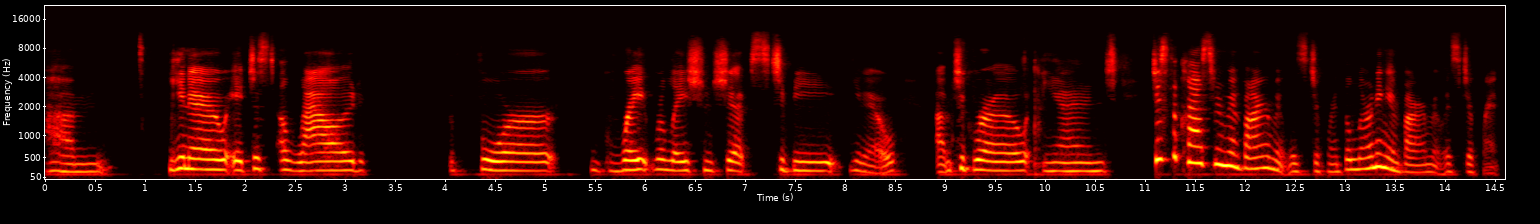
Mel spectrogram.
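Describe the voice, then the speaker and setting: On a podcast, a middle-aged woman with a mid-range voice is interviewed as an entrepreneur guest. She speaks earnestly and in a measured way, often filling gaps with "you know" and "um."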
